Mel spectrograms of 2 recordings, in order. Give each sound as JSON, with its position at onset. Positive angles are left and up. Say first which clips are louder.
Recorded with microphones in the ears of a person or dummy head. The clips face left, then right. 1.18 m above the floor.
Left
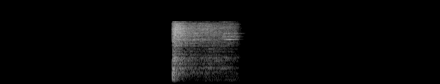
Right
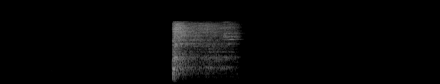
{"t": 1.7, "sound": "breaking glass", "louder": "left 4 dB", "side_deg": 50, "distance_m": 0.8}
